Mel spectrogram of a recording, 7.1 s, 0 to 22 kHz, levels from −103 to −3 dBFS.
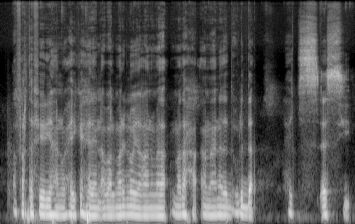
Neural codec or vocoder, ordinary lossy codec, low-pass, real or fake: none; none; none; real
